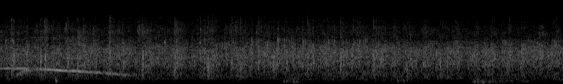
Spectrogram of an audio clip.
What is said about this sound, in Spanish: No, ese aplauso está bien flojo, si es para Jesús.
